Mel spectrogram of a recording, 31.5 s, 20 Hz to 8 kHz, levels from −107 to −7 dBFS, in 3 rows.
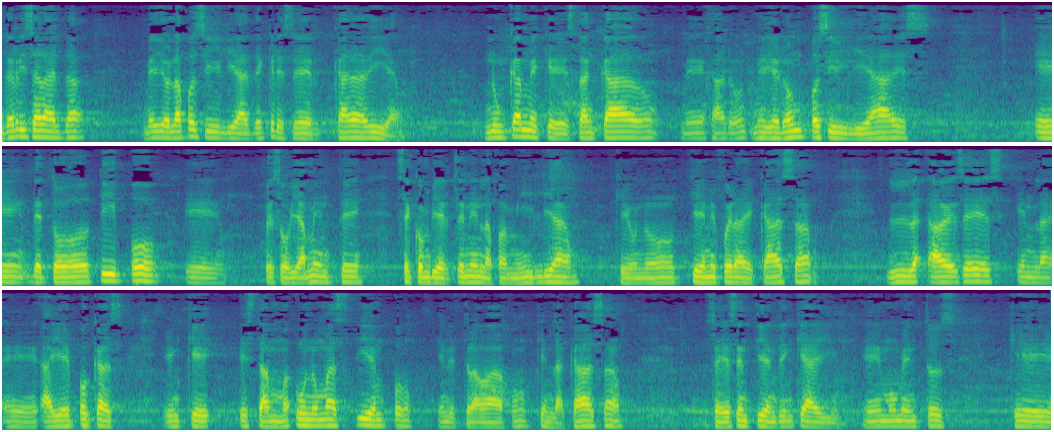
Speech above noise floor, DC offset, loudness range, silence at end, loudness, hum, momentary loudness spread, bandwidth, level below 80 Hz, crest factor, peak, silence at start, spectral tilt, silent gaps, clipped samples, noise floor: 25 dB; under 0.1%; 3 LU; 0 s; -18 LUFS; none; 12 LU; 7.6 kHz; -54 dBFS; 16 dB; -2 dBFS; 0 s; -8 dB/octave; none; under 0.1%; -42 dBFS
